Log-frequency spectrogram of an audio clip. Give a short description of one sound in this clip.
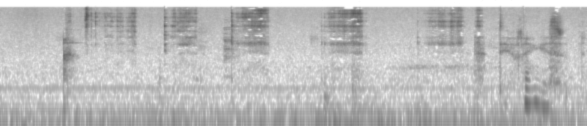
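Chopsticks tap and scrape on a microphone close up.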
